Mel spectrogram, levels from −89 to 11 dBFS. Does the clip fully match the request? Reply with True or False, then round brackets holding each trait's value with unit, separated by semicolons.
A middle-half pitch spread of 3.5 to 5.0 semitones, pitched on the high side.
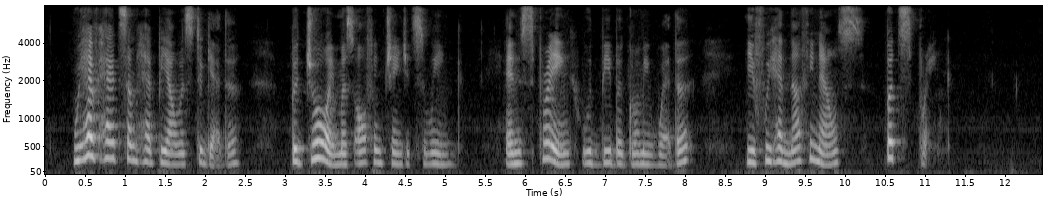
True (4.0 semitones; 210 Hz)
